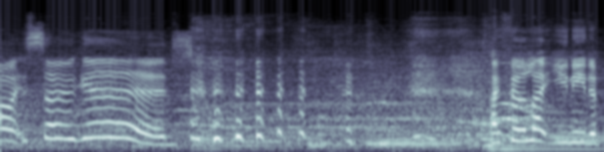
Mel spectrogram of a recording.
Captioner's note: giggles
